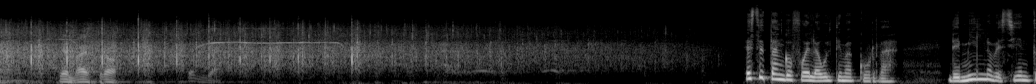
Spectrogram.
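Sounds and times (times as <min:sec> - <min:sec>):
audience applause: 0:00.0 - 0:07.4
speech: 0:00.6 - 0:01.3, 0:07.4 - 0:10.3.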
